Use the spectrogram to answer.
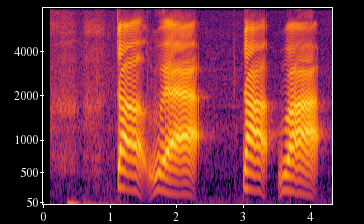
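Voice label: "shi2 yue4", Mandarin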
